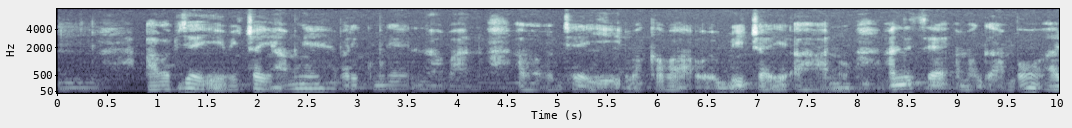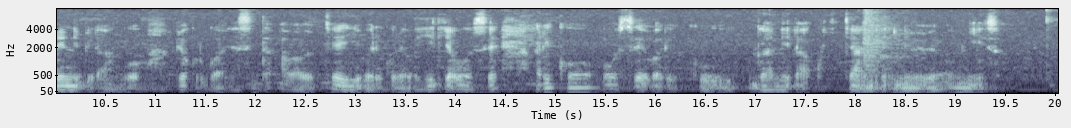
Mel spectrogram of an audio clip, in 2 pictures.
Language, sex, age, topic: Kinyarwanda, male, 18-24, health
